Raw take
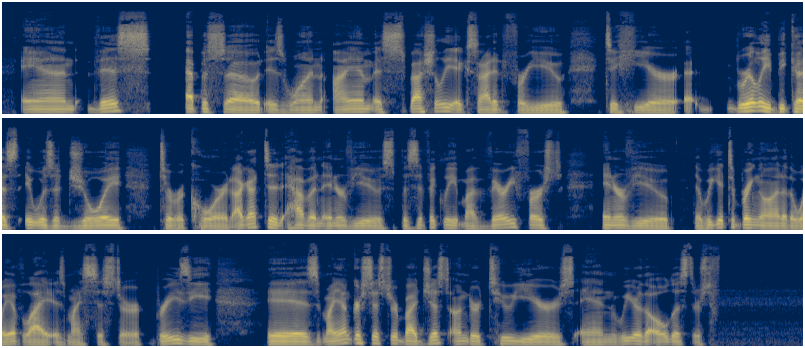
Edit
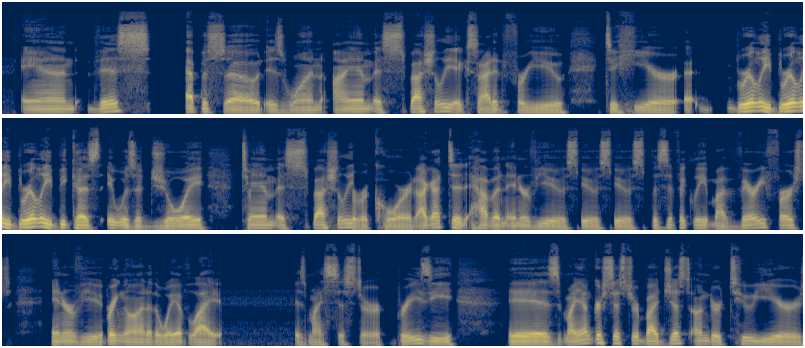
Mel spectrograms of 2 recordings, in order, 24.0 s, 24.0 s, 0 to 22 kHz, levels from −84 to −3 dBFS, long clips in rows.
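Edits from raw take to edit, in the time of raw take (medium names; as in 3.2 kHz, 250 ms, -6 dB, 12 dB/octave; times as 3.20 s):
3.46–4.48 s: copy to 9.68 s
7.38–7.79 s: loop, 3 plays
11.64–11.97 s: loop, 3 plays
14.52–15.36 s: delete
16.55 s: insert room tone 0.75 s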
